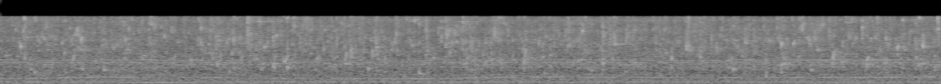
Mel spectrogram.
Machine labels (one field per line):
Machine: pump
